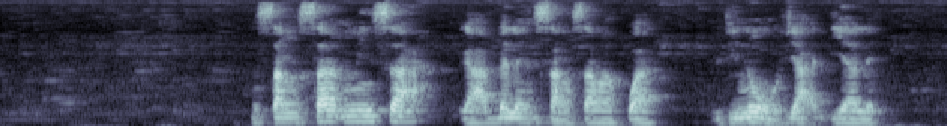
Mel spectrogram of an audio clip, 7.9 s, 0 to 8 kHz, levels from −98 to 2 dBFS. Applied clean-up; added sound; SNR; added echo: classical method WPE with log-MMSE.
